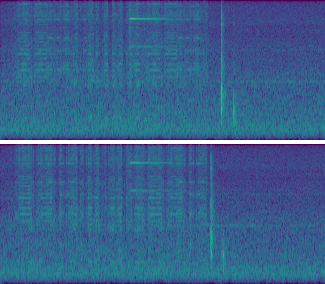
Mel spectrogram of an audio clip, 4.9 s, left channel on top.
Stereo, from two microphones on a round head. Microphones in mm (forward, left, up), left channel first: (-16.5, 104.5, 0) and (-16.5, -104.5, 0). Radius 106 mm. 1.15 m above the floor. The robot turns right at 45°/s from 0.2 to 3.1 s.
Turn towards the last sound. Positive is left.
turn(degrees=-160)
